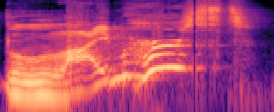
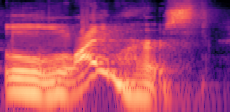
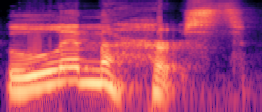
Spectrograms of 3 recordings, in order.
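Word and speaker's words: Lymhurst: Lush Forest if you're based in limehurst it's pronounced limehurst who who knew it was pronounced as limehurst every single player I've known for the past P four years calls it Lim Hurst Here We Go Again Island for your guild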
